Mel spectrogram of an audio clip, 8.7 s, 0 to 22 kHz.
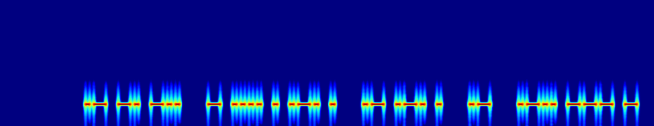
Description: Morse code, heard as a keyed tone, about 22 wpm, 700 Hz. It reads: AND THERE ARE A LOT
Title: Sets of 5 Words Encore2 22wpm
